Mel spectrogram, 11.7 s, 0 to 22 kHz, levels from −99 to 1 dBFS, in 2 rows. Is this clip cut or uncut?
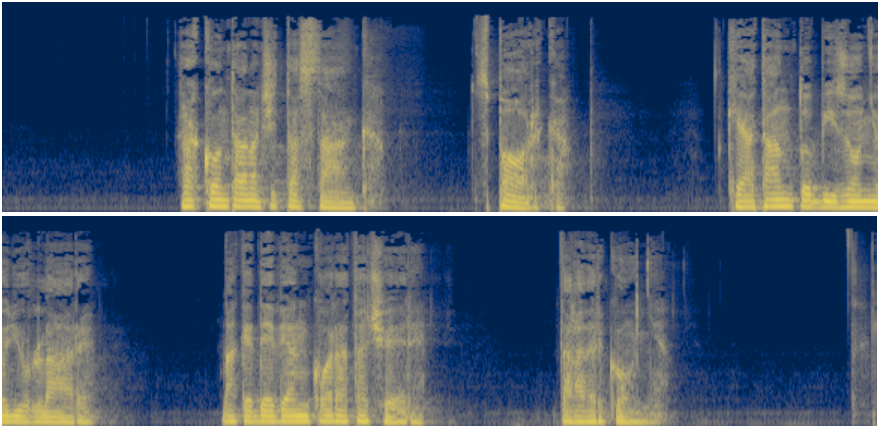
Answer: uncut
